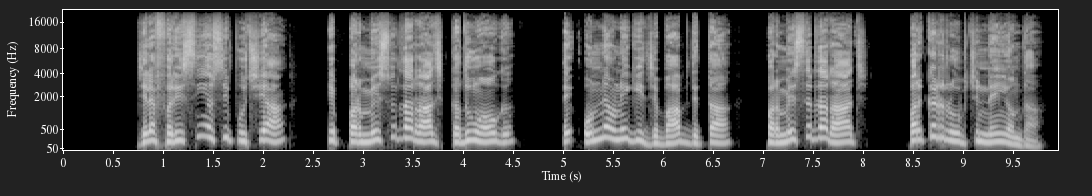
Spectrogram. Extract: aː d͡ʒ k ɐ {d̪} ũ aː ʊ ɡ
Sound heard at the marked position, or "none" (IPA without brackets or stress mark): d̪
